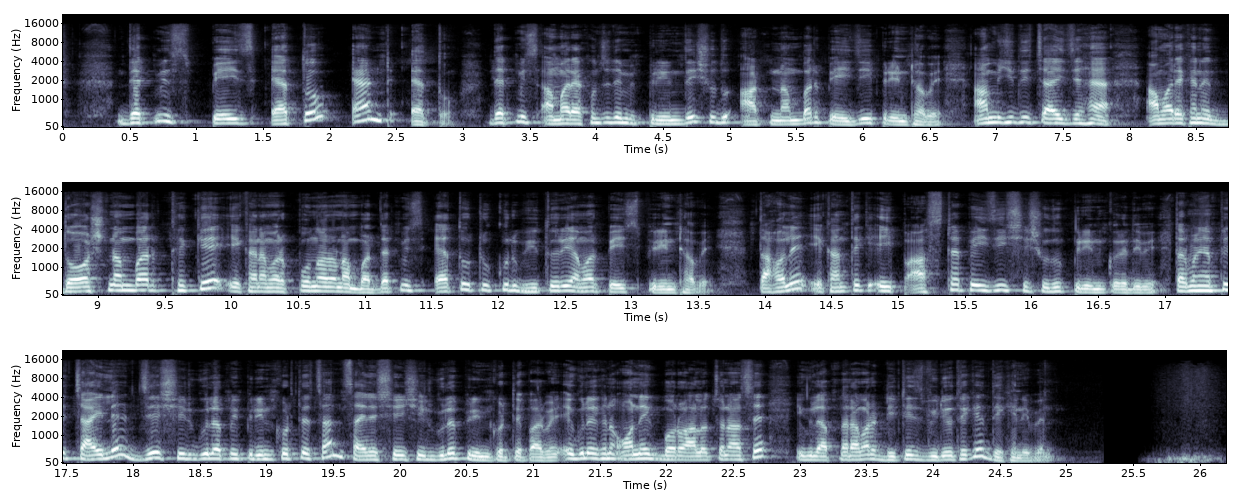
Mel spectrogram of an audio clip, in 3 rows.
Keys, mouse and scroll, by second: 1.5 click, 2.4 click, 7.3 click, 9.7 click, 14.4 click.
